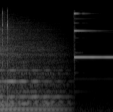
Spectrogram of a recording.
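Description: Outro music fading away, then about a second and a half in a single bright ding, a notification-bell sound effect, that starts sharply and rings on steadily.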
